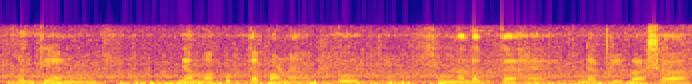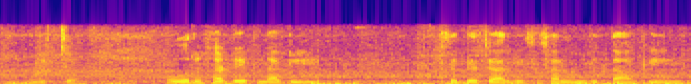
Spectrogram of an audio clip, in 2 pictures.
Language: Punjabi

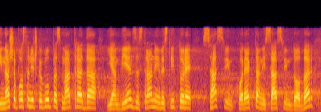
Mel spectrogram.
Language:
Serbian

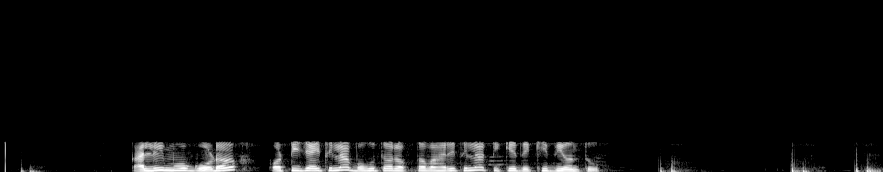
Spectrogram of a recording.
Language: Odia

